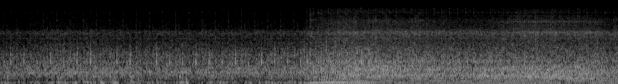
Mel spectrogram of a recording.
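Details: Massey Ferguson TEA20 tractor after a service with new points, fresh oil and oil filter, engine not yet fully warm. Even, steady idle that picks up slightly midway, no knock; oil pressure rising, sounds healthy.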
